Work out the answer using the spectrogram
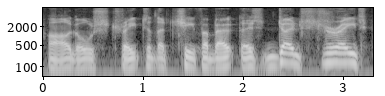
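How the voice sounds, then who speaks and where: A man's voice: deep voice, animated, takes it slowly, no room sound, exaggerated voice. A man voicing a pompous, bullying village policeman in an audiobook story, blustering and overheated. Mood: cross, blustering. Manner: blustering, shouting, grumbling.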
